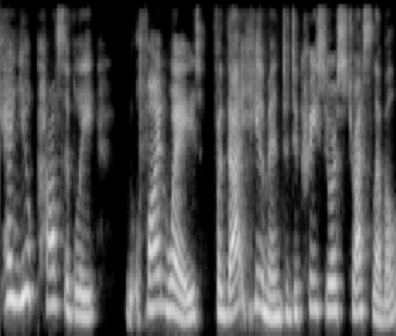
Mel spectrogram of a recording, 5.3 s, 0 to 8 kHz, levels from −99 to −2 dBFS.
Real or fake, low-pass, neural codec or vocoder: fake; 7.2 kHz; codec, 16 kHz, 2 kbps, X-Codec, WavLM features, trained on Multilingual LibriSpeech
